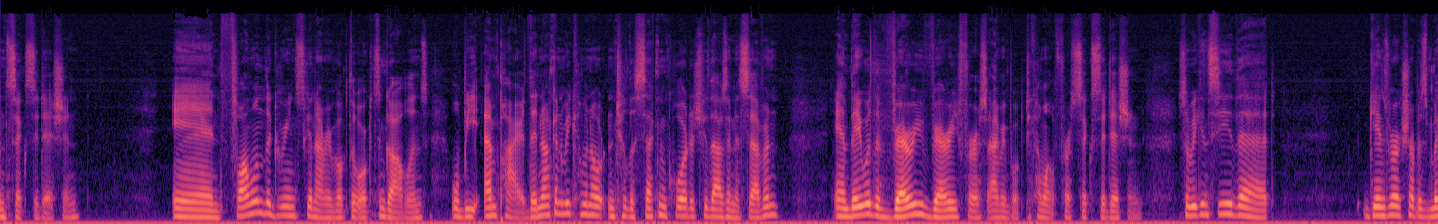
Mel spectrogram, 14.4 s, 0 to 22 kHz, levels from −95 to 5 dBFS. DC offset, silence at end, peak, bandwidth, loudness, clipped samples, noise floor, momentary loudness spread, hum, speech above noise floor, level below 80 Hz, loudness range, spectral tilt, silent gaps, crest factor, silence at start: 1%; 0 s; -4 dBFS; 17.5 kHz; -25 LUFS; under 0.1%; -55 dBFS; 12 LU; none; 30 dB; -50 dBFS; 4 LU; -5.5 dB/octave; none; 22 dB; 0 s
